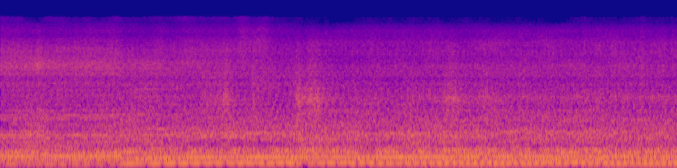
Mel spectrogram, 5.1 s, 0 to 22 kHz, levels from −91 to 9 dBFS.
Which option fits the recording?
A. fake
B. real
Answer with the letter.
A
